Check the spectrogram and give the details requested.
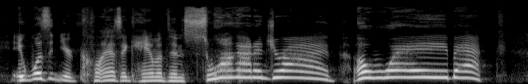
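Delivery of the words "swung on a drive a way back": high, drawn-out call, "way" stretched long. Retelling a home run call on a drive: Hamilton home run call impression. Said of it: "a much better Hamilton impression".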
